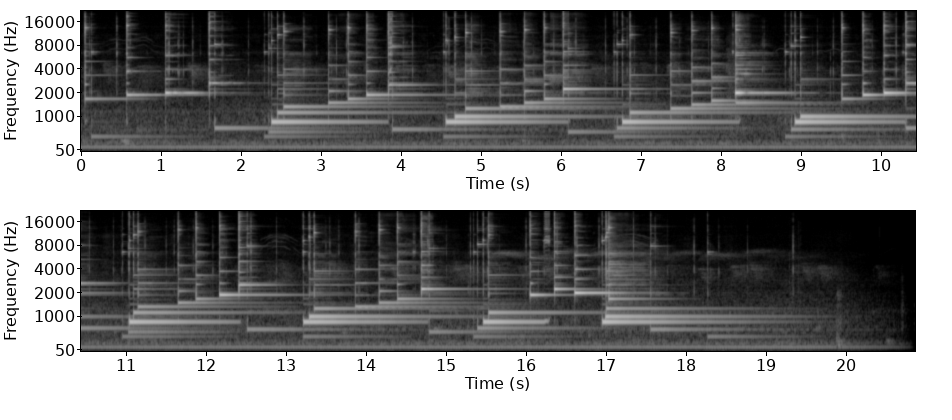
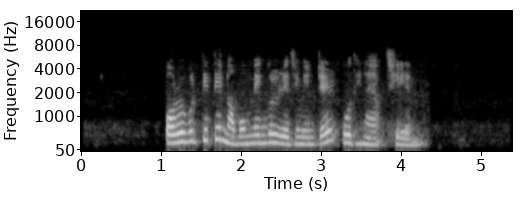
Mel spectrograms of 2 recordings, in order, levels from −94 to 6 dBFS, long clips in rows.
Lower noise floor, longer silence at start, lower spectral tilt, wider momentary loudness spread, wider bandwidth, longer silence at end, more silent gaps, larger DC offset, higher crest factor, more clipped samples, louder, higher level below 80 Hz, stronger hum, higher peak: second, -63 dBFS vs -73 dBFS; second, 0.05 s vs 1.05 s; second, 0 dB/octave vs -7 dB/octave; first, 15 LU vs 11 LU; first, over 20 kHz vs 7 kHz; second, 0.9 s vs 1.1 s; neither; neither; first, 26 dB vs 18 dB; neither; second, -23 LUFS vs -20 LUFS; second, -76 dBFS vs -64 dBFS; neither; about the same, 0 dBFS vs -2 dBFS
